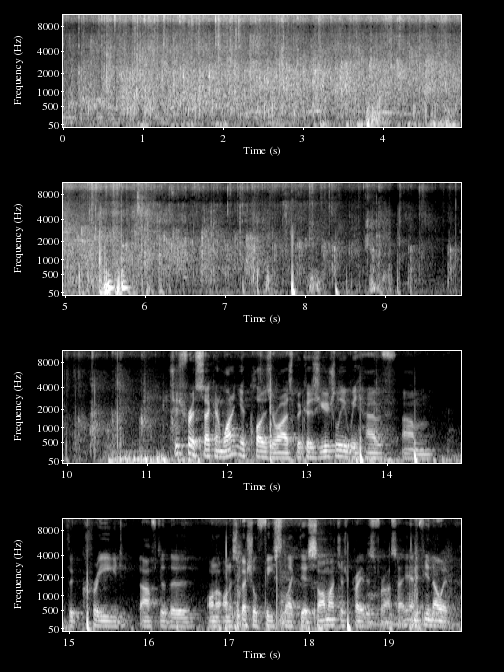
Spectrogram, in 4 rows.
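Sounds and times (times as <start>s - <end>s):
audience round of applause: 0.0s - 11.2s
speech: 11.5s - 19.8s.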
